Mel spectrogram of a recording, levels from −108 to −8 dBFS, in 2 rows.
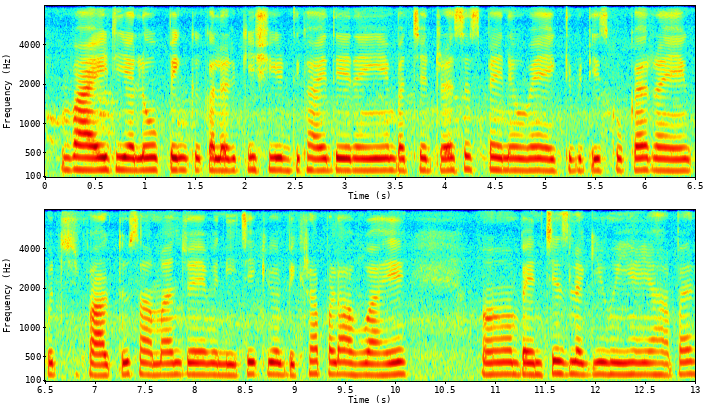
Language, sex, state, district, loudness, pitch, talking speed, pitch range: Hindi, female, Bihar, Lakhisarai, -20 LUFS, 200 Hz, 190 wpm, 195-205 Hz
